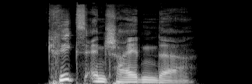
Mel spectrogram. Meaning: 1. comparative degree of kriegsentscheidend 2. inflection of kriegsentscheidend: strong/mixed nominative masculine singular
- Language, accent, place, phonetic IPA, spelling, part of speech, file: German, Germany, Berlin, [ˈkʁiːksɛntˌʃaɪ̯dəndɐ], kriegsentscheidender, adjective, De-kriegsentscheidender.ogg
